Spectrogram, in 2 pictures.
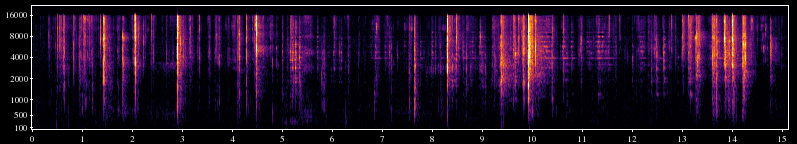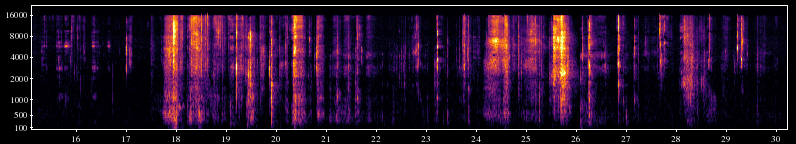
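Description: Langoustine shells cracked and peeled by hand, mixed with crunchy chewing: a dense run of crisp crackles and clicks, louder in clusters about two thirds of the way through and again near the end.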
